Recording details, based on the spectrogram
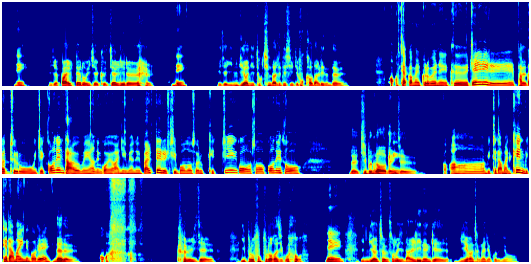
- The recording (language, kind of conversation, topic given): Korean, unstructured, 학교에서 가장 행복했던 기억은 무엇인가요?
- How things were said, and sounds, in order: laugh; other background noise; tapping; laugh; laughing while speaking: "그거를"; laughing while speaking: "가지고"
